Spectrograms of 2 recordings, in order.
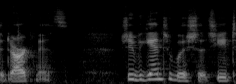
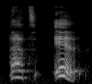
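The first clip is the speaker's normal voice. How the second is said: eager recognition; 11 semitones higher, 7 dB louder than usual. Acted. Prince recognizes the name.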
